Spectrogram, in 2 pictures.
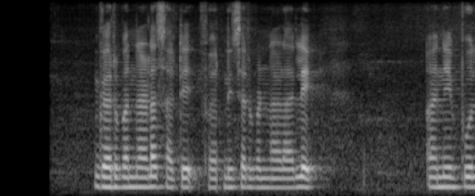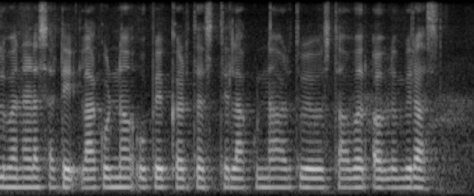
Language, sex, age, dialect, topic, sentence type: Marathi, male, 18-24, Northern Konkan, agriculture, statement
